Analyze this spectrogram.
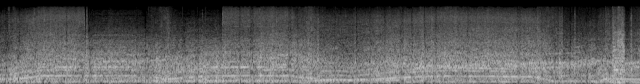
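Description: A car engine revs hard, rising and falling through the gears.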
